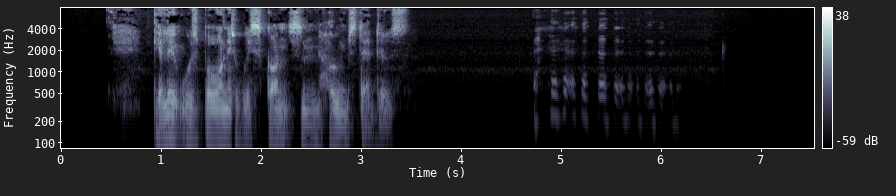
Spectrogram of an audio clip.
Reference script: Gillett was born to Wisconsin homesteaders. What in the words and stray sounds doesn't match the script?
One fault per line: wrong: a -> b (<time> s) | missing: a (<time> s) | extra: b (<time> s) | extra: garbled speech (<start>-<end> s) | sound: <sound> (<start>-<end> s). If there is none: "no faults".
sound: laugh (4.7-6.3 s)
